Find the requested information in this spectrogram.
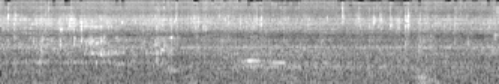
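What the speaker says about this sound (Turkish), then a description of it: "Onu da böyle katıyorum ve suyumu ekliyorum." Water pours into a bowl holding dissolved lemon salt, a steady, close gush of liquid that runs without a break for a few seconds, with no talking over it.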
